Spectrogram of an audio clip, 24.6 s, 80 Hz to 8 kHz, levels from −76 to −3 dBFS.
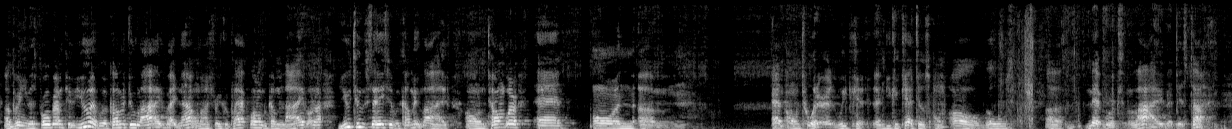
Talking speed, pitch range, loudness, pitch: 125 wpm, 125-180 Hz, -17 LUFS, 145 Hz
